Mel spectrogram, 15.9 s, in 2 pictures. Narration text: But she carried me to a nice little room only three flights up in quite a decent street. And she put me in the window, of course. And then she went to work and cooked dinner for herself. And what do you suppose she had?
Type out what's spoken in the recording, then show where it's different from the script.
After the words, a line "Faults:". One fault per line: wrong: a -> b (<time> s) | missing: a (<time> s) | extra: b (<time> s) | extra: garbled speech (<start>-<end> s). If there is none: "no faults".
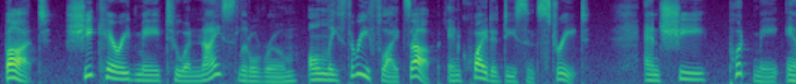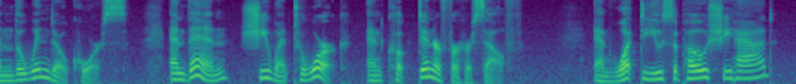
But she carried me to a nice little room only three flights up in quite a decent street. And she put me in the window, course. And then she went to work and cooked dinner for herself. And what do you suppose she had?
Faults:
missing: of (8.6 s)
